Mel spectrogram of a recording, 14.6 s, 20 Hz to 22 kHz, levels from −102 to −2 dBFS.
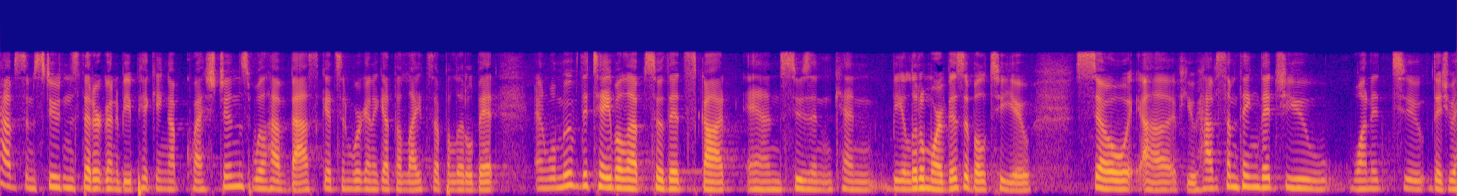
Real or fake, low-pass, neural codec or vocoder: real; 7.2 kHz; none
